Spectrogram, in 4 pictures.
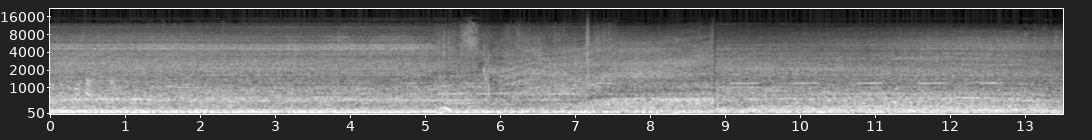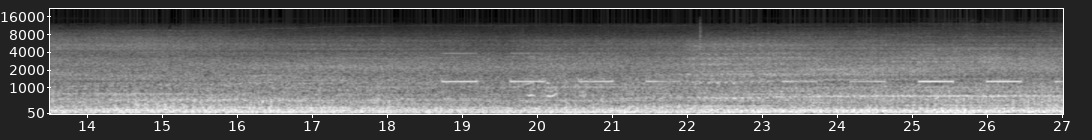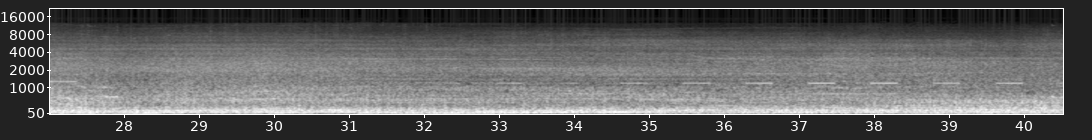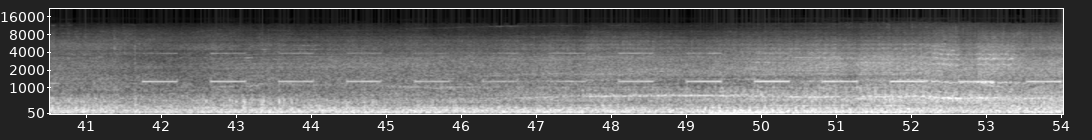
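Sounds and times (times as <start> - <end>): diesel engines rumbling: 0.0 - 54.0
reversing alarm beeping: 24.3 - 27.5, 34.7 - 40.8, 41.8 - 54.0.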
